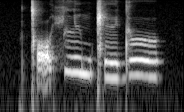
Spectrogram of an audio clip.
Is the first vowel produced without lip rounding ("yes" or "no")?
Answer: no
